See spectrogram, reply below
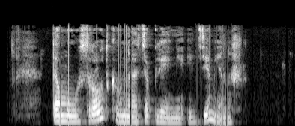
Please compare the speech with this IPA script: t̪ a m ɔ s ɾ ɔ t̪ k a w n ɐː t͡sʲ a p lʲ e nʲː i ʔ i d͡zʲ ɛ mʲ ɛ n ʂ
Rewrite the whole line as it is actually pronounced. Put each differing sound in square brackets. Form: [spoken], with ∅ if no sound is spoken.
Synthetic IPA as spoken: t̪ a m [u] s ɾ ɔ t̪ k [ɐ] w n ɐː t͡sʲ a p lʲ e nʲː [ɛ] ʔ i d͡zʲ ɛ mʲ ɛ n ʂ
